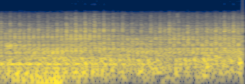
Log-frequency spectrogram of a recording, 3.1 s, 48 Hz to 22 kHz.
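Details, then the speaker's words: Dodge 6.7 Cummins diesel at idle: deep, heavy bottom end knock, about three a second, standing out over the diesel clatter. The engine needs replacing. "Dodge has got a bottom end knock, as you can hear. Woo! Time for an engine. Not good."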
